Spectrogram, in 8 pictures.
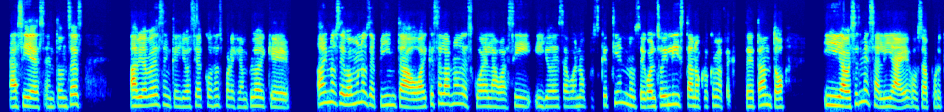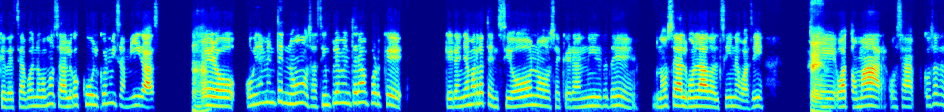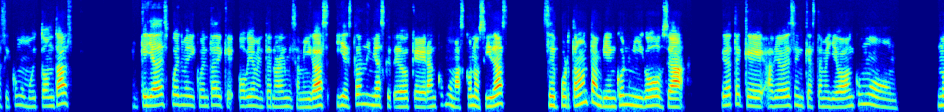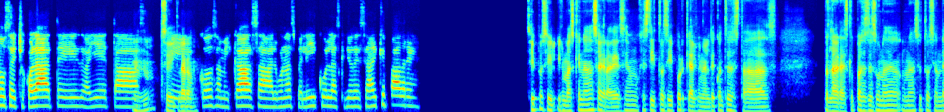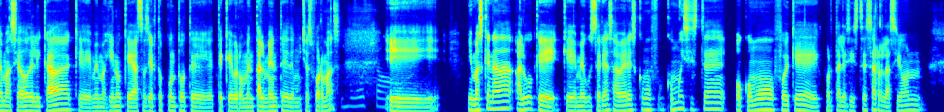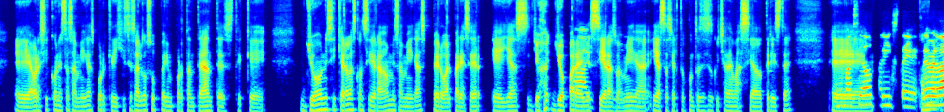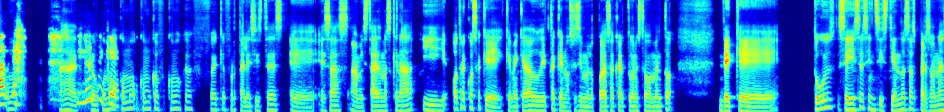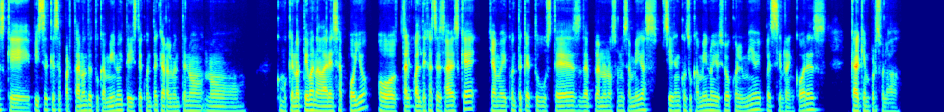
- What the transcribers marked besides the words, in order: "fortaleciste" said as "fortalecistes"; laughing while speaking: "yo"; laugh; "fortaleciste" said as "fortalecistes"; "seguiste" said as "seguistes"; other background noise
- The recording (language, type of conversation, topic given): Spanish, podcast, ¿Cómo afecta a tus relaciones un cambio personal profundo?
- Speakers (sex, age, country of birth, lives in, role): female, 30-34, Mexico, United States, guest; male, 25-29, Mexico, Mexico, host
